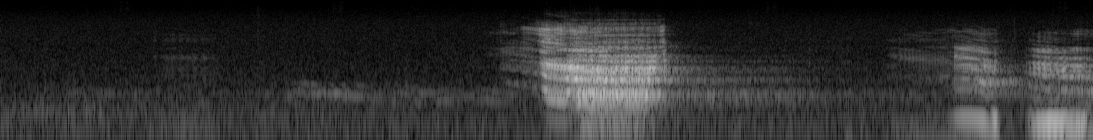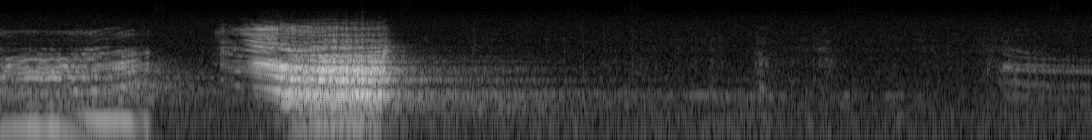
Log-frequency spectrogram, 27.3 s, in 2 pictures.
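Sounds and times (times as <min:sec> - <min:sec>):
red deer stag roaring: 0:06.2 - 0:09.3, 0:11.3 - 0:20.8, 0:26.0 - 0:27.3.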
